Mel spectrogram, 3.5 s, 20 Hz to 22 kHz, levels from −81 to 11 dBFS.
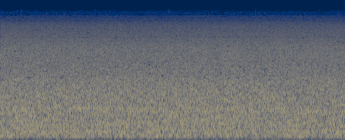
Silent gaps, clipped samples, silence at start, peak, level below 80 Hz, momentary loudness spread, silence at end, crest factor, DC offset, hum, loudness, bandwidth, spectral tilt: none; under 0.1%; 0 s; -6 dBFS; -50 dBFS; 1 LU; 0 s; 12 dB; under 0.1%; none; -17 LUFS; 16.5 kHz; -3 dB/octave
